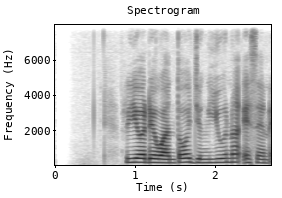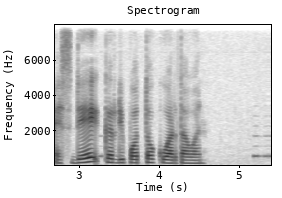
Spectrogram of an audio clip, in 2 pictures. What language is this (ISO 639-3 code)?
sun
